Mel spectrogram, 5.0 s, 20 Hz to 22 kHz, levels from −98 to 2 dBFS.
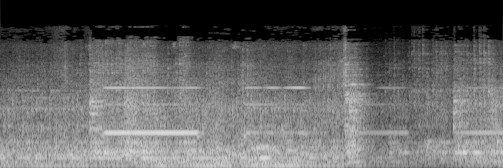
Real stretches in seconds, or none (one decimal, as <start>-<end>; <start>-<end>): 0.0-5.0

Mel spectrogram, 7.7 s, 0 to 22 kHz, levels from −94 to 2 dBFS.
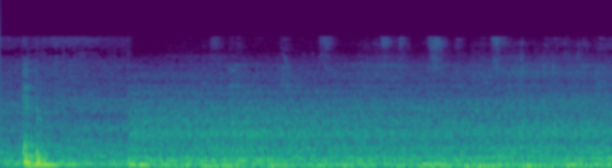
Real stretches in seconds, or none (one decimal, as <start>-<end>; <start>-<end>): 0.0-1.3; 3.5-6.5

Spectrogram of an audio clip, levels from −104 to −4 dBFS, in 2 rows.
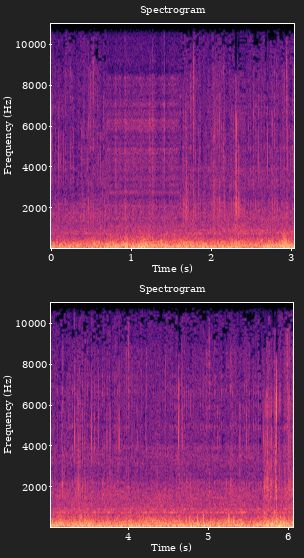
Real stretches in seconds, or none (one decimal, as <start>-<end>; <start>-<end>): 0.0-0.7; 1.6-6.1

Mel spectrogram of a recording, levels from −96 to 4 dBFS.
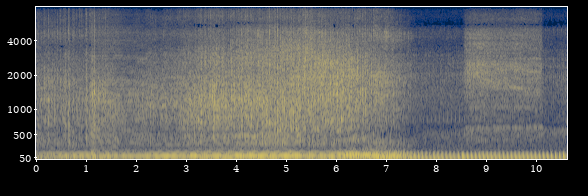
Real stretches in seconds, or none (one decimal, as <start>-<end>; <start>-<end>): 0.0-1.1; 2.2-10.6

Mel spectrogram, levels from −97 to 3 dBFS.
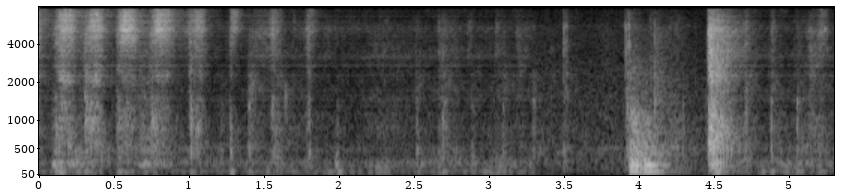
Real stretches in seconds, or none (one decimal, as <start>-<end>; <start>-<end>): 3.3-4.5

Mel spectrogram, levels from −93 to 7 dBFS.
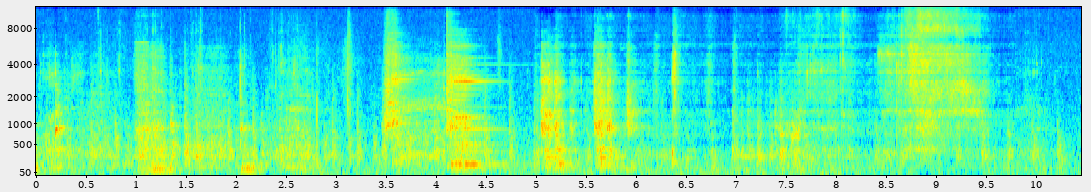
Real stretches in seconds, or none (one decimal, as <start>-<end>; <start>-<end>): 0.0-5.0; 9.8-10.5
